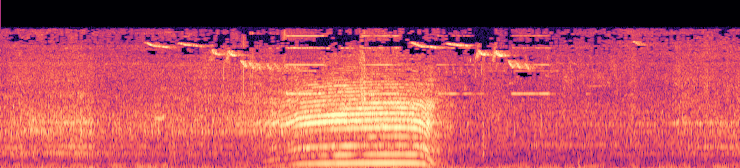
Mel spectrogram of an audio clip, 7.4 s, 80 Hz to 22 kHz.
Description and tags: Cow moo #4
A short distance moo.
cattle, countryside, cow, cows, farm, farm-animals, lowing, moo, mooing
